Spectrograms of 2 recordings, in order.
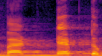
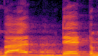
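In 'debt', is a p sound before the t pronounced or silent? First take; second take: pronounced; silent. First: Debt is said with a p sound. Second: Debt is said with no p sound. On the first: The speaker calls it wrong. "बहुत लोग इसे bad डेप्ट बोलते हैं, bad डेप्ट नहीं बोलोगे" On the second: The speaker calls it right. "बैड डेट बोला जाता है"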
